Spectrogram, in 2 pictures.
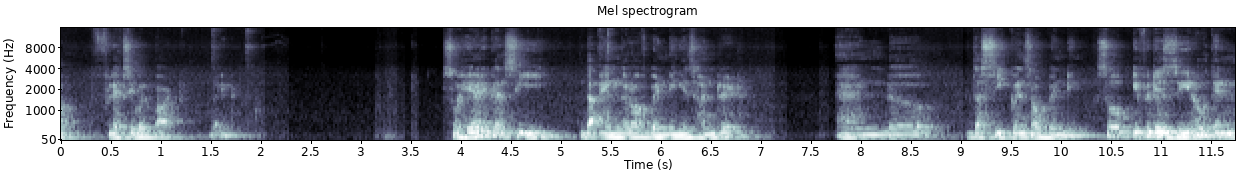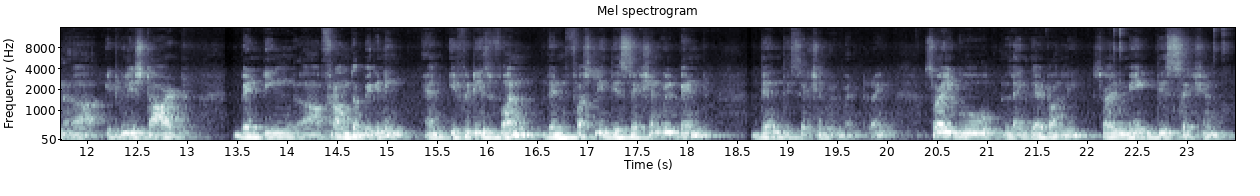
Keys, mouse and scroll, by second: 1.6-1.9 scroll down 1, 1.9-4.7 right drag, 5.7 click, 22.7 click.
